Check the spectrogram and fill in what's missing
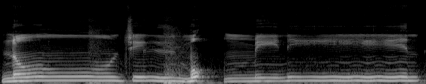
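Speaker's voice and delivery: الْمُؤْمِنِينَ with a small catch on the hamza, slow; slight jolt. Shown as a demonstration. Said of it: "تھوڑا سا جھٹکا نما دیں گے". (حمزہ پر ہلکا جھٹکا)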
